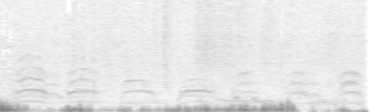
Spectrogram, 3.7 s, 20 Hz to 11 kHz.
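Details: Courting common mergansers on Fyrisån, 2 April 2022, on a late-winter-like spring day. Males chase each other after a few females. Repeated short curved calls about every half second over constant splashing.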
